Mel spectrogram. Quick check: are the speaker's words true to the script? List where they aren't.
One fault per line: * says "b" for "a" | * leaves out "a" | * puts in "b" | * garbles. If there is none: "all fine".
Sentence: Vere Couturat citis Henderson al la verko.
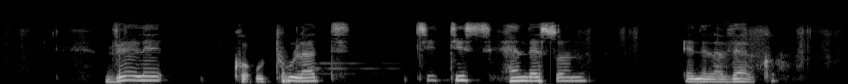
* says "en" for "al"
